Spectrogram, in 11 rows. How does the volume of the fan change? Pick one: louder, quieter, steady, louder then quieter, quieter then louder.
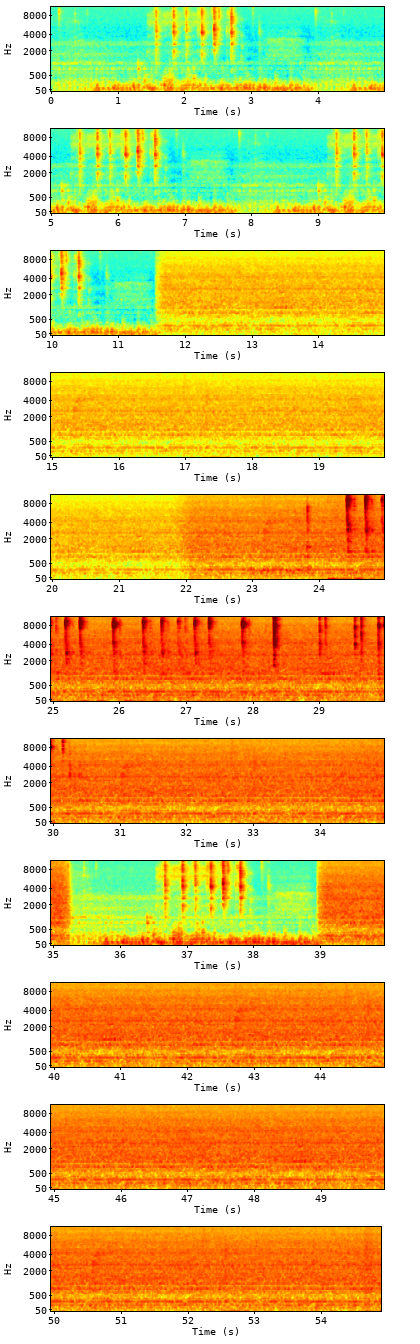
louder.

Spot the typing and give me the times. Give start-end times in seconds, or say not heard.
22.9-30.4.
